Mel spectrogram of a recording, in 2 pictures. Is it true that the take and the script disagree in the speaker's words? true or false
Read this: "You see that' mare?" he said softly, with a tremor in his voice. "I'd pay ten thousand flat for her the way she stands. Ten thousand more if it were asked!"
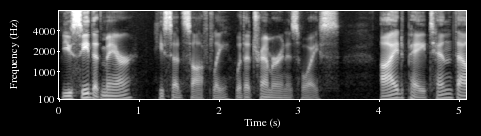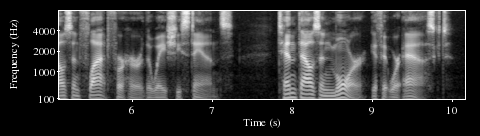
false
